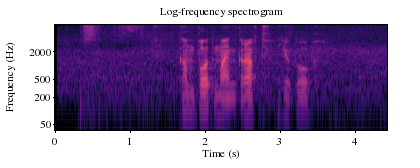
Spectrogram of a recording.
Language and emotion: Russian, neutral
